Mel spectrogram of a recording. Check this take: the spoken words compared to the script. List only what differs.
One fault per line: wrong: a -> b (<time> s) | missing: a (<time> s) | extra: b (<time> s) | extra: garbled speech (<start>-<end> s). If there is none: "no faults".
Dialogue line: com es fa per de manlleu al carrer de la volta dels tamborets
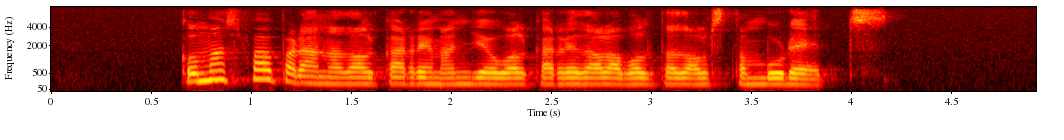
extra: anar del carrer (1.3 s)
